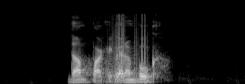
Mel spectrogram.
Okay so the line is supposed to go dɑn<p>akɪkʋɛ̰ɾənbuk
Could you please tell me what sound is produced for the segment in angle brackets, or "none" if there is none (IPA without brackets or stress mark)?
p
